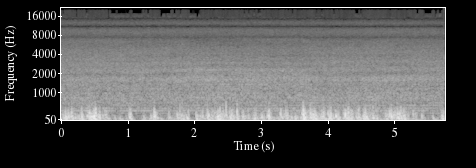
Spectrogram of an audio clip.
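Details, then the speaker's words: Hunter 12-inch oscillating desk fan on full power, stationary (not oscillating): steady low whoosh of moving air with gusty rumble, no rattles or squeals; healthy fan running. "There it is at full power. The air seems decent. I don't know if you guys can hear it on the camera. I know y'all like to hear the wind stream."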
